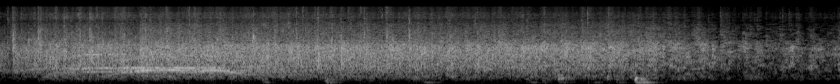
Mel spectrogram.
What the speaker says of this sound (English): Conference, give a big round of applause for Lisa and Andy.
